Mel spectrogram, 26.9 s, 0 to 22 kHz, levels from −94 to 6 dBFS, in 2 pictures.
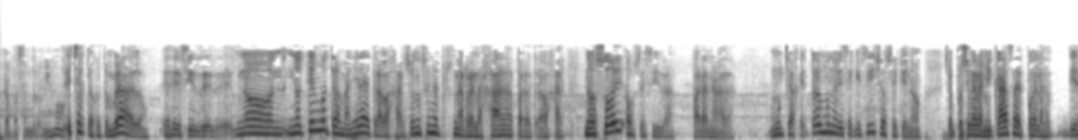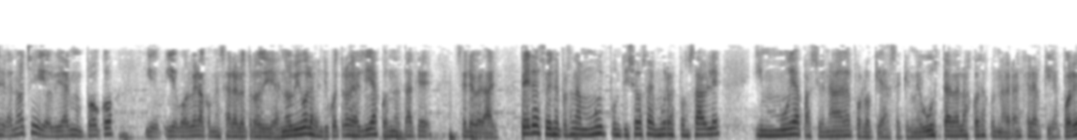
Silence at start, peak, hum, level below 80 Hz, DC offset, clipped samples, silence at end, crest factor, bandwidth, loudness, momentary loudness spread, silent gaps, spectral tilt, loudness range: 0 s; -4 dBFS; none; -48 dBFS; under 0.1%; under 0.1%; 0 s; 20 dB; 6 kHz; -23 LUFS; 11 LU; none; -7.5 dB/octave; 4 LU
